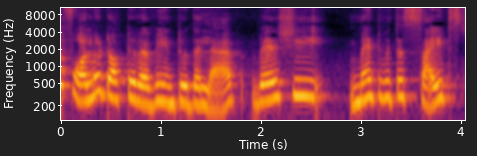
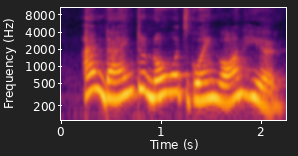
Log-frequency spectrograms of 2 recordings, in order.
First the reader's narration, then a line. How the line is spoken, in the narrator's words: Ria exclaimed curiously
